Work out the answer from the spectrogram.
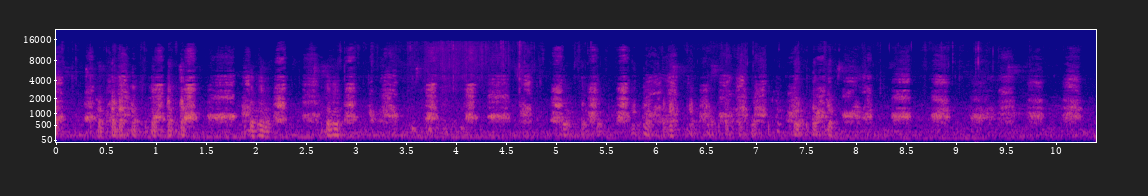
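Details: Male Muscovy duck, which does not quack: breathy, huffing hisses like heavy breathing, repeated roughly three per second in uneven bursts, airy and noisy with no clear tone.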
